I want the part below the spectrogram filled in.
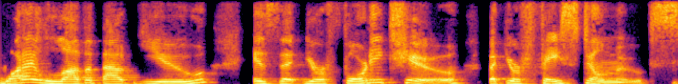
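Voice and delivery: slow, slightly dodgy put-on American accent. Quoting a casting director's comment about the speaker's face, slightly dodgy American accent. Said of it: "I'm going to do a slightly dodgy American accent now".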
